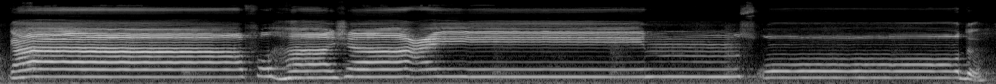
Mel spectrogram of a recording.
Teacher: اب عین جو ہے اس کو حلق سے نکالنا ہے، عین جب ادا کرنا ہے، آخر میں نون میں آواز کو ناک میں لے جانا ہے، تھوڑا سا غنہ کرنا ہے۔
